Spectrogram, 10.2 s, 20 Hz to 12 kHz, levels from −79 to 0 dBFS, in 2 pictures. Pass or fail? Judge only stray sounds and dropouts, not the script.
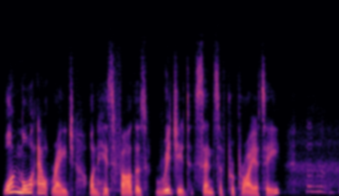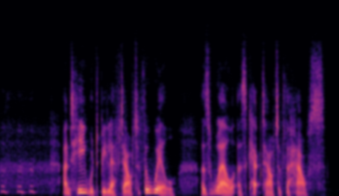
fail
